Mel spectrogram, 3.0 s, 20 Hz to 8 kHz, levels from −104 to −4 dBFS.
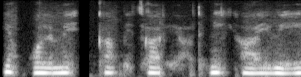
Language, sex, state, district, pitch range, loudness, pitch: Hindi, female, Bihar, Supaul, 190-205 Hz, -14 LUFS, 200 Hz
